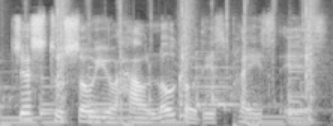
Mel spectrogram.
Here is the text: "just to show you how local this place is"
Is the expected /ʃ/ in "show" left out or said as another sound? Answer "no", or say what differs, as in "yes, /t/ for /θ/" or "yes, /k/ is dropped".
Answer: no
